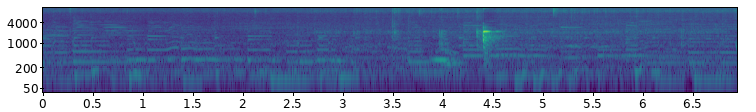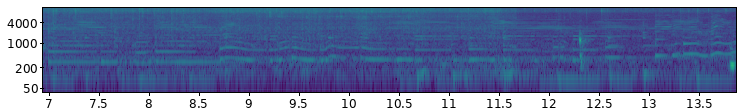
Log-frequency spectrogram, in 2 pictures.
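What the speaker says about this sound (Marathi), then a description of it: "आता या स्टेजला मी यामध्ये मटर घालते।" Green peas frying in a pan with spices for methi matar malai, a low steady sizzle running throughout with a brief clatter of stirring near the middle and another light knock toward the end.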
